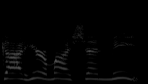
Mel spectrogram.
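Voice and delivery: earnest call to God. Acted. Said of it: "who are saying".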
